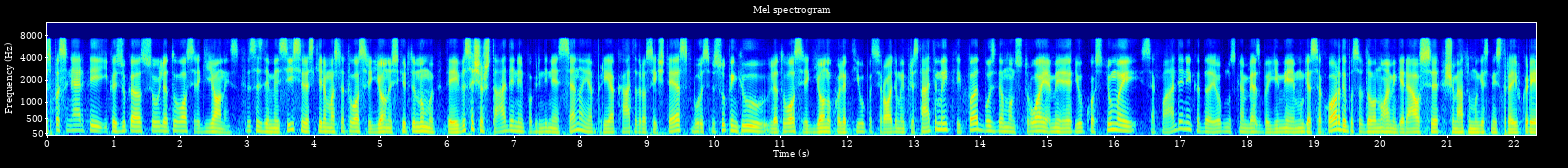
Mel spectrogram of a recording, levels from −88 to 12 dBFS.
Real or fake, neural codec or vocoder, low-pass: fake; codec, 16 kHz, about 1 kbps, DyCAST, with the encoder's durations; 7.2 kHz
